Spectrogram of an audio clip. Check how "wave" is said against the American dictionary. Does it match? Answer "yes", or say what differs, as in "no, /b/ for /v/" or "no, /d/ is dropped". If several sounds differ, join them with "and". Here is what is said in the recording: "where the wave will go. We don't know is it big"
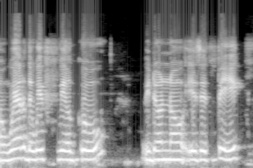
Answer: no, /f/ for /v/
